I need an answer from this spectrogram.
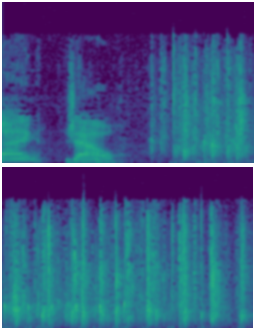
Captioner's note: audience applauds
